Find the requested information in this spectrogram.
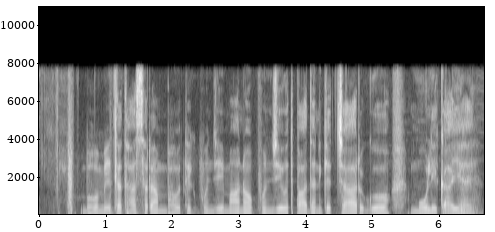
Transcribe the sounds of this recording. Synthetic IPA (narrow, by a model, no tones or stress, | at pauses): bʱuːmit̪ət̪ʰasəɾʔəmbʱɐʊt̪ɪk̚pʊnd͡ʒimaːnoʋpʊnd͡ʒiʊt̪paːd̪ənket͡ʃaːɾɡomuːlɪkaːiɦɛː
